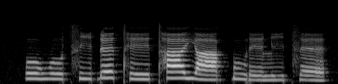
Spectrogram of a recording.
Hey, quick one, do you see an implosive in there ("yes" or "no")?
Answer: yes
